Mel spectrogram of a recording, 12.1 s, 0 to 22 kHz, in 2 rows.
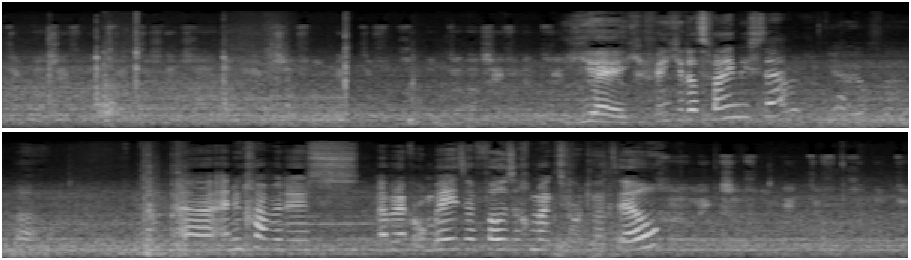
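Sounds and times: car engine and tyre hum: 0.0s - 12.0s.

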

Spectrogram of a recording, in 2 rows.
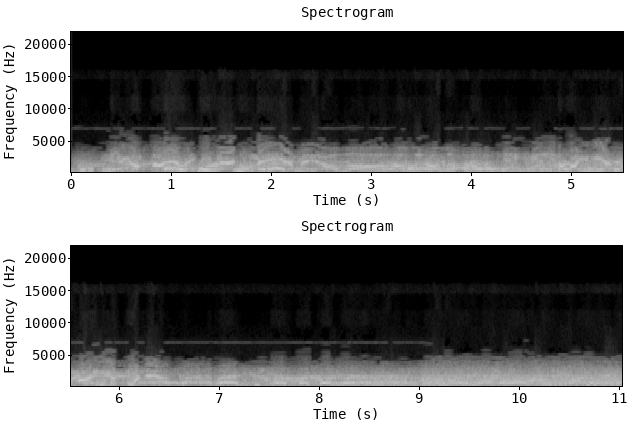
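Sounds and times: steady low hum: 0.0s - 11.0s
voice over radio: 0.0s - 11.0s.

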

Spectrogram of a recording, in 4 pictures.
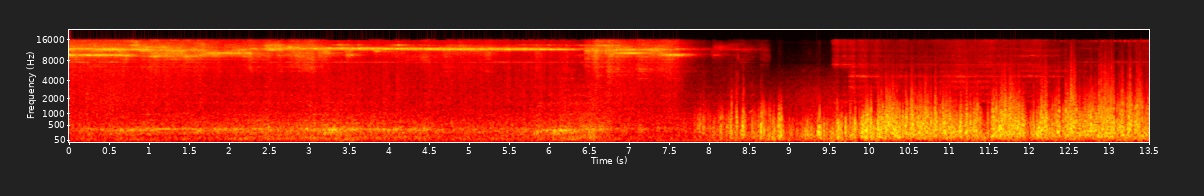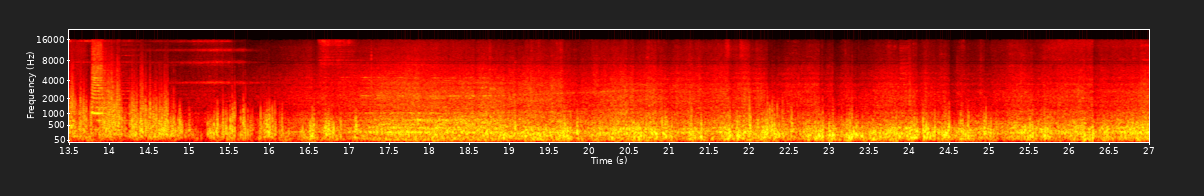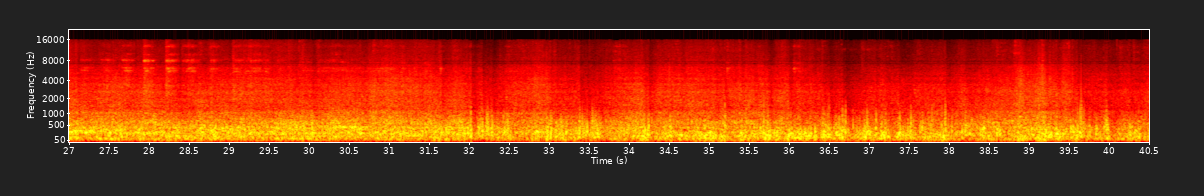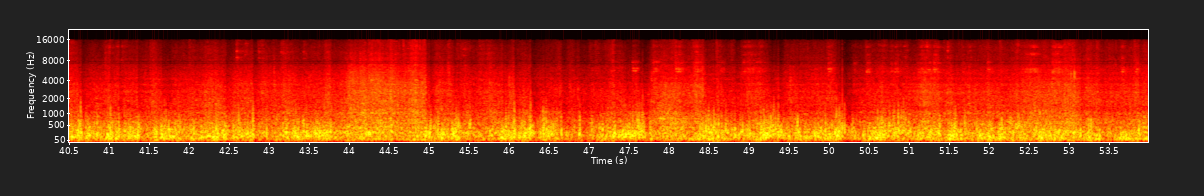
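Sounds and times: diesel locomotive engine: 0.0s - 53.9s
train wagons clattering over rails: 0.0s - 53.9s.

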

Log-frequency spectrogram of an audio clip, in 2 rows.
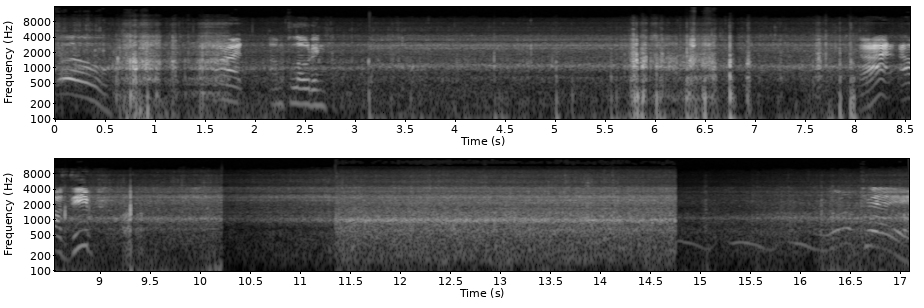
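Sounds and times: river rapids rushing: 10.8s - 14.8s.

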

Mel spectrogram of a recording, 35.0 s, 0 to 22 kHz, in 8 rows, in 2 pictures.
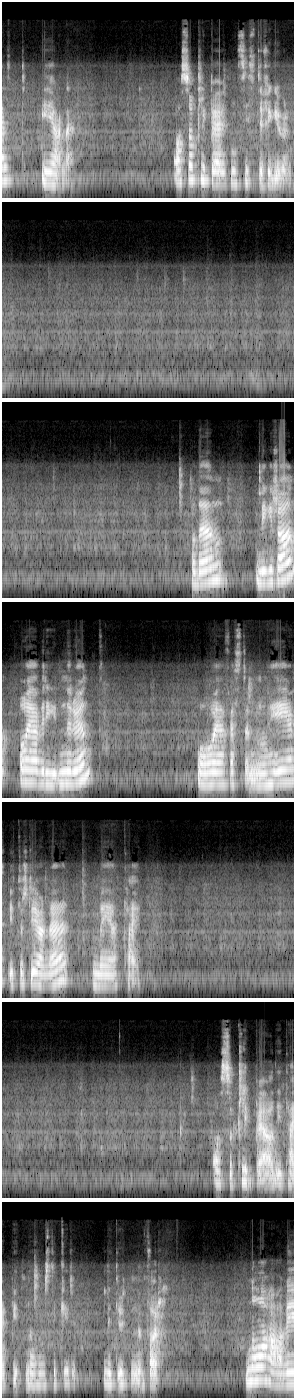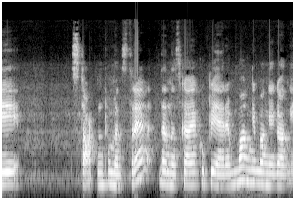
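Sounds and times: low hiss: 0.0s - 35.0s.

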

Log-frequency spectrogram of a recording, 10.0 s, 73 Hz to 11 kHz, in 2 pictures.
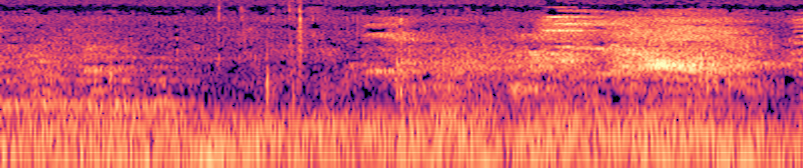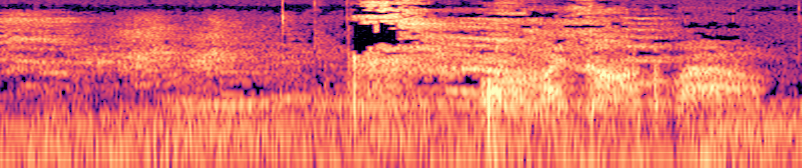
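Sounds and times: person whispering: 7.2s - 9.9s.

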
